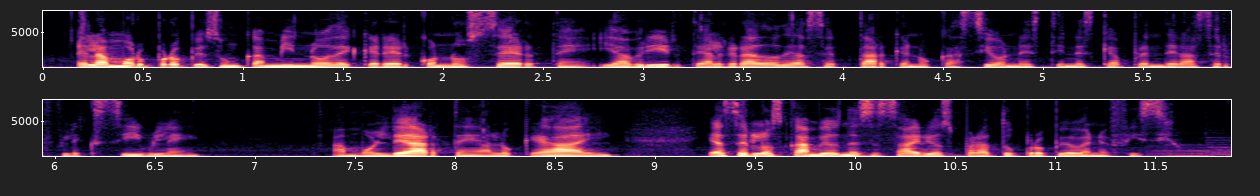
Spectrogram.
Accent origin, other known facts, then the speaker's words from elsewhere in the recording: Mexico; en mi país, México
